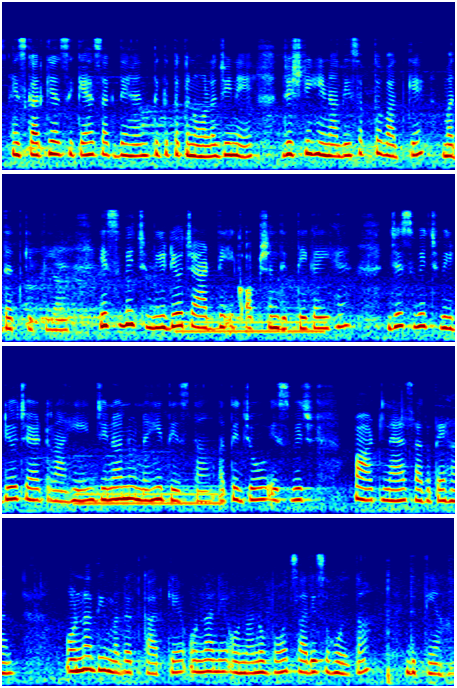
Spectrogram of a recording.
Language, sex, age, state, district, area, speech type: Punjabi, female, 18-30, Punjab, Jalandhar, urban, spontaneous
